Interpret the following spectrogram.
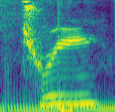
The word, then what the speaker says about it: tree: get their message through tree 5 ner nah it's not some Mega secret code it's the way Pilots pronounce certain numbers in their pilot English tree stands for three five for five and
